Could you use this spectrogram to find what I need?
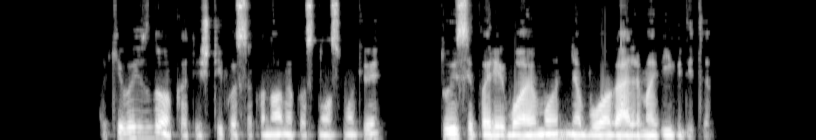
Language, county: Lithuanian, Vilnius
